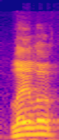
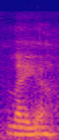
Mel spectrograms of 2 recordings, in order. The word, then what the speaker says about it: Leia: Layla, thank you, right? Or did I say it right? Thank Leah you. or is it Layla? Leia. Leia. Like Princess Princess Leia.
